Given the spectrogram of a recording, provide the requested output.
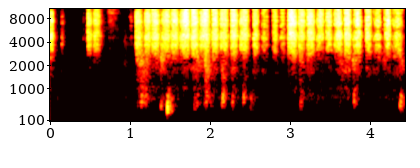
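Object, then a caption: Marker tip on a thin paper page. A green marker tip is rubbed firmly in repeated strokes across a thin paper coloring page resting on a light pad. After a few faint, sparse scratches, a steady run of quick, bright, hissy rubbing strokes follows, with almost no low end and each stroke fading quickly.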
